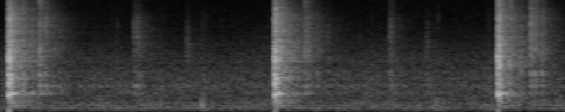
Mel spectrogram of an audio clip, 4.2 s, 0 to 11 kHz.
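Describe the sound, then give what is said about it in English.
A 90% silver coin is dropped three times onto a hard surface, each sharp clink followed by a few small bounces and a brief, fairly high-pitched ring, with no talking. “Going back to the 90% silver.”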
